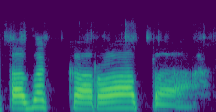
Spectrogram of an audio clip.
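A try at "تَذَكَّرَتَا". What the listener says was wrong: Tadakkarata. No, don't stretch the raw. Don't stretch the raw.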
